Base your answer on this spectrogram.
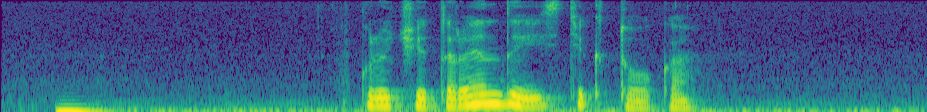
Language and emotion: Russian, neutral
